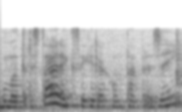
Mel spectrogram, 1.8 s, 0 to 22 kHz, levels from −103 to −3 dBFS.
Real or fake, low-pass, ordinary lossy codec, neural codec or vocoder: real; none; none; none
